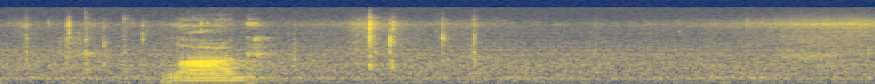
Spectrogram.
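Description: Keys on a computer keyboard are tapped in a few light, quick clicks at low volume, following a single brief spoken word over a faint steady background hum.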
